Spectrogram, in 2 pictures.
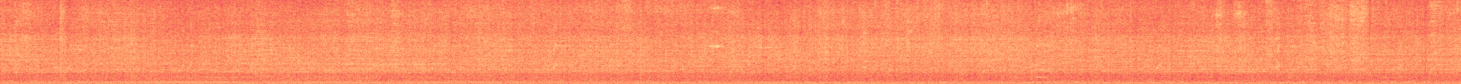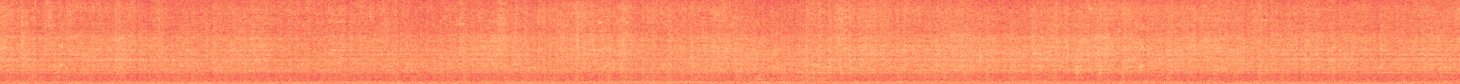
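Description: A string of empty steel coal hopper cars rolling past, with a steady rumble and clatter of steel wheels on the rails.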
